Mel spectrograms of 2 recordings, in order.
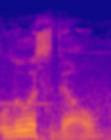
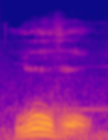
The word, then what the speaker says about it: Louisville: So this is not Louisville, and it's definitely not Louisville unless you're just trying to, like make nice with the locals. But it's two syllables, Louisville. You have to kind of swallow it together.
